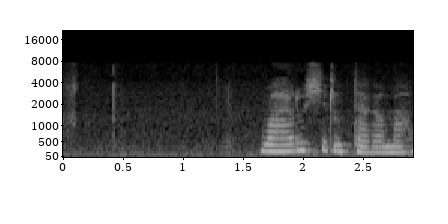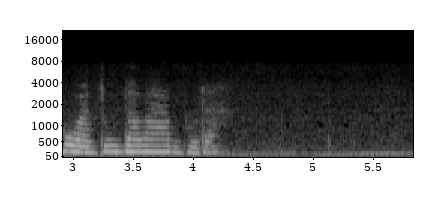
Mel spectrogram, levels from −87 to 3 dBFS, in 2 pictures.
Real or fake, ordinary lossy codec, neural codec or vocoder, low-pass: fake; AAC, 24 kbps; codec, 44.1 kHz, 7.8 kbps, Pupu-Codec; 19.8 kHz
